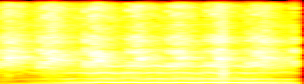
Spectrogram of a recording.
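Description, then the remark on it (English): A cow lets out a single long, loud moo, a steady low bellow held for over a second, with no talking. “Next, they came to the cow section.”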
